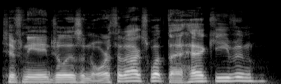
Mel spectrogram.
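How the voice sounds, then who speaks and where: A man's voice: mid-range voice, lively intonation, fairly quick, darkish tone. A young man hosting a casual livestream from his home setup, rambling, sarcastic and self-deprecating. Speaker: livestream host.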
